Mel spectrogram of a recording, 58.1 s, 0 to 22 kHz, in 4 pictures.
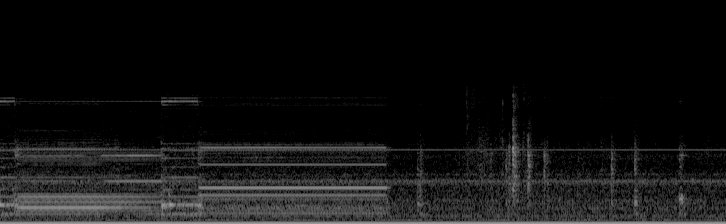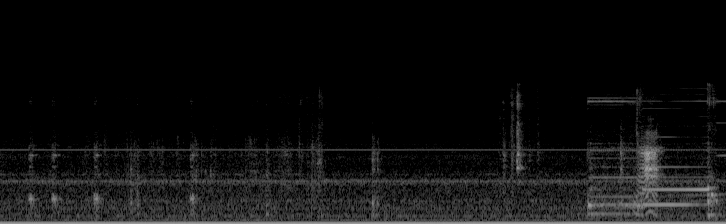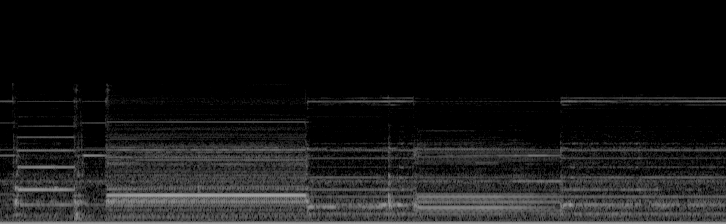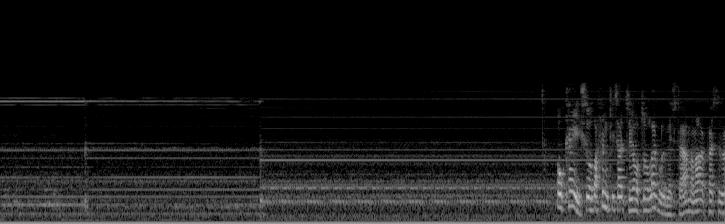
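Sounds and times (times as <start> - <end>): printer stepper motors whining: 0.0 - 7.8, 26.3 - 57.3.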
